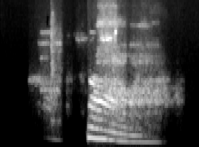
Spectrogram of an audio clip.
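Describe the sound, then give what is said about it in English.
A deep group breath during a guided breathing exercise: a short, soft inhale, then a long, voiced, sighing exhale that starts loud and fades out. “Let's take one full inhale together. Inside out. Two more times. Inhale deep.”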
